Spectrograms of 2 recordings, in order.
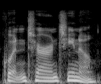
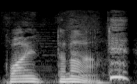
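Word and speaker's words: Quentin Tarantino: Vanessa has never seen a Quinton Tarantino movie and she's never successfully pronounced Quinton Tarantino. That's true. all week as she's been talking about this prize we have. She's been saying quasa quainton quaintana. So quinta nana.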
